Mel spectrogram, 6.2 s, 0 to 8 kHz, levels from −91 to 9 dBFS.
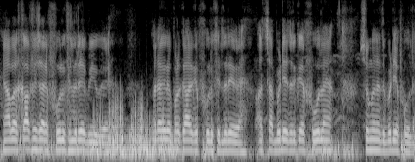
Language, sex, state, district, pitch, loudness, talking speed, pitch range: Hindi, male, Rajasthan, Bikaner, 140 Hz, -17 LUFS, 270 wpm, 130-145 Hz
